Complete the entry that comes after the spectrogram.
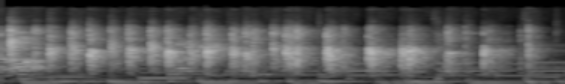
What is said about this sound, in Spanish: Un aplauso.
